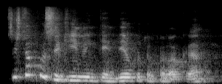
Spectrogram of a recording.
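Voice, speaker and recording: Male instructor, high, forceful lecturing voice, echoey room. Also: huge pitch swings, very fast, gravelly. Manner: loud, emphatic, repeats words for stress. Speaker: course instructor. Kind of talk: lecture to a class.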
